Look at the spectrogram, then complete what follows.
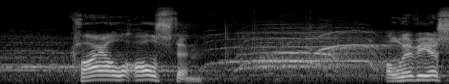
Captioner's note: cheers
